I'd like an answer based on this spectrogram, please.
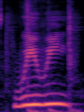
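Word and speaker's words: oui oui: home okay i'll stop wee-wee but actually we is not spelled like that it spells o-u-i twice uh there were two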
